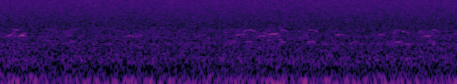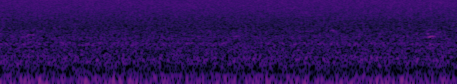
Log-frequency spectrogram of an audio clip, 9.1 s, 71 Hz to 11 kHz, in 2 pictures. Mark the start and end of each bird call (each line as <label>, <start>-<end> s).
Canada Goose (Branta canadensis), 0.0-9.1 s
